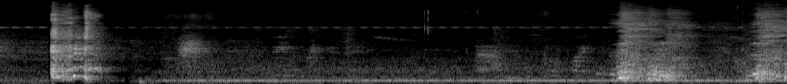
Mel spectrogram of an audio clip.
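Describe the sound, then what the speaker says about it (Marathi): A person with a bad cough coughs hard in a short burst, then again later, close by in a kitchen, with a low steady hum and faint clinks between. "ह्यांना पण खूप खोकला लागला आहे, आवाज येत असेल तुम्हाला."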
